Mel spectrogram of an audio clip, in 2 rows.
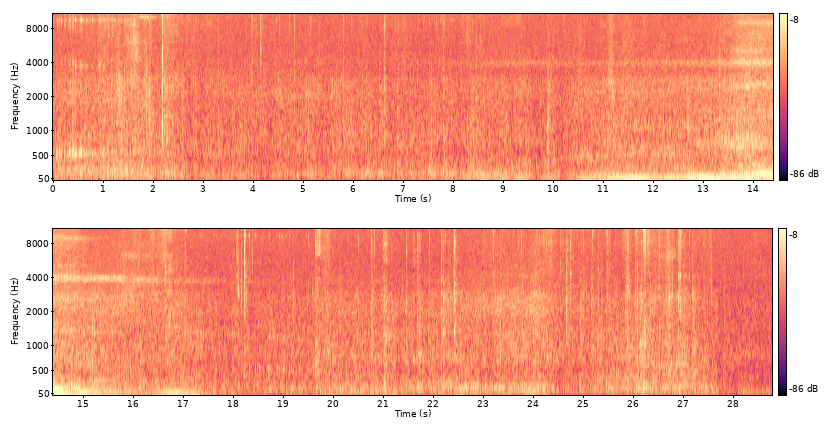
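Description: Mamod SL1 live-steam model locomotive running along the track with its wagons: a low rumble that swells in the middle and is loudest about halfway through, with scattered light clicks and knocks.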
